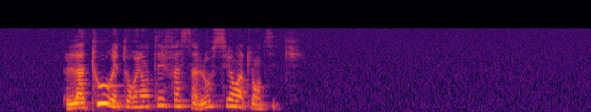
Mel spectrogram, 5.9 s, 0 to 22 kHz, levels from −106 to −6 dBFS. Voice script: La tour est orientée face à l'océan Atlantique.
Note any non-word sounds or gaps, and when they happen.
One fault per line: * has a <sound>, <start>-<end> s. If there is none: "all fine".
all fine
